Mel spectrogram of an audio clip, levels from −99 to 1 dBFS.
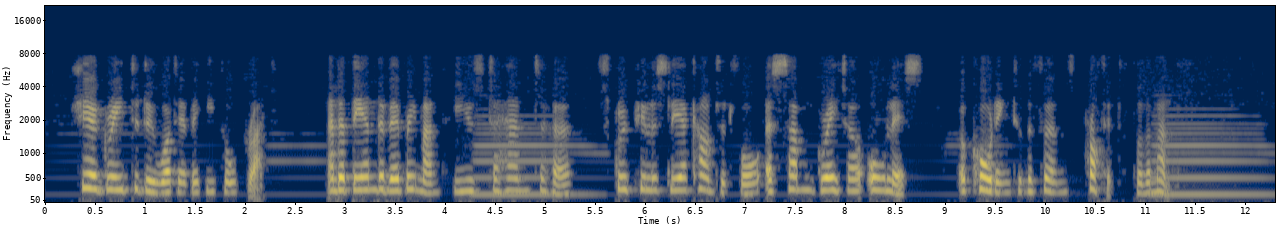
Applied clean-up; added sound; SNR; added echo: classical method spectral subtraction.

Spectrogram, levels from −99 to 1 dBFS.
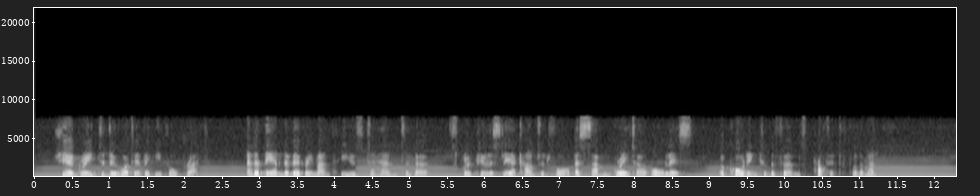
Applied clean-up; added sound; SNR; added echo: none; Wind instrument, woodwind instrument; 17 dB; none.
